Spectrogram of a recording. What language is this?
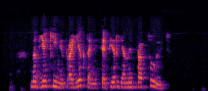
Belarusian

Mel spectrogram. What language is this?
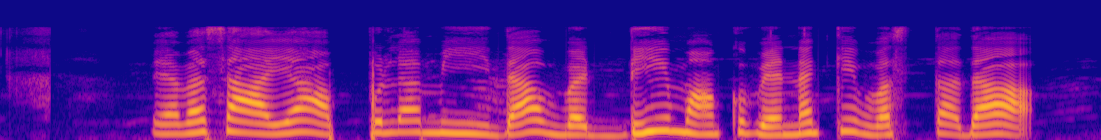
Telugu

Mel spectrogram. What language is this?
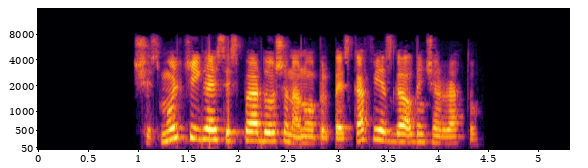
Latvian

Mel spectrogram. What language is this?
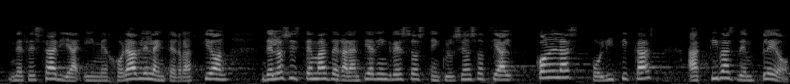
Spanish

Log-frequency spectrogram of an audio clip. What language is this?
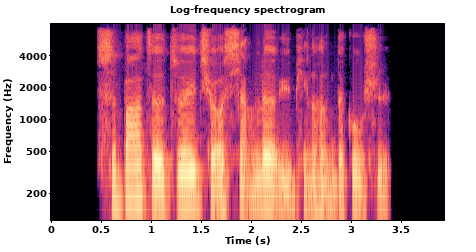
Chinese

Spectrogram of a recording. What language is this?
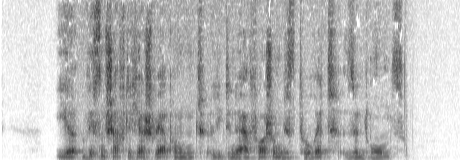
German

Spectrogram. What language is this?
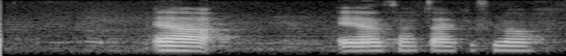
Icelandic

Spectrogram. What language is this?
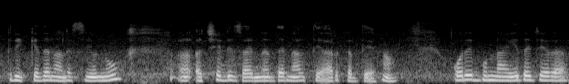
Punjabi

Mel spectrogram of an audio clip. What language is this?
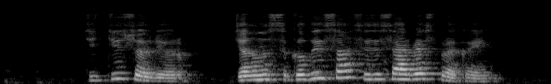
Turkish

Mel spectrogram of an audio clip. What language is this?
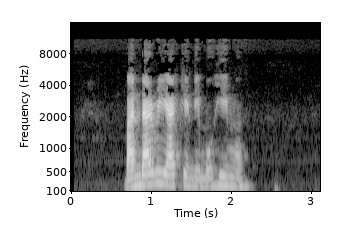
Swahili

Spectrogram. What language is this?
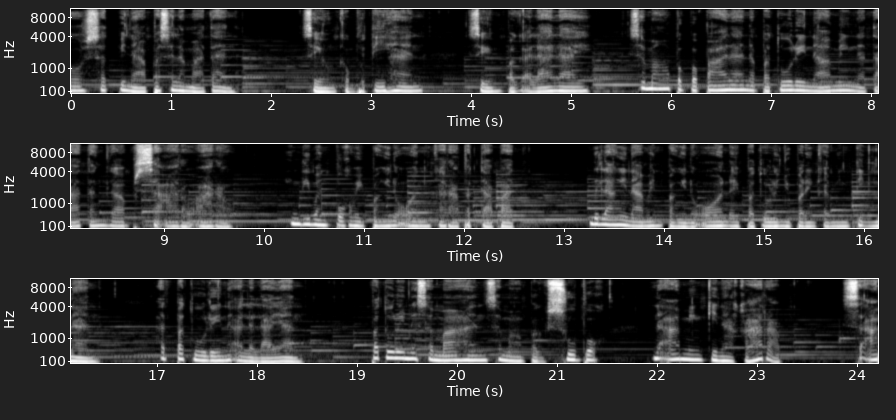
Filipino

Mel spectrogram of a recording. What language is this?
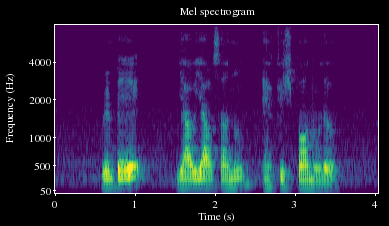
English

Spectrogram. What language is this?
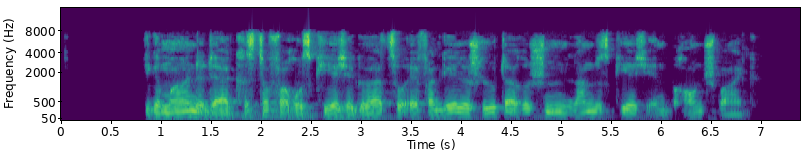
German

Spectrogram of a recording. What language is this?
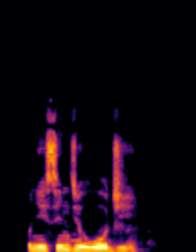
Igbo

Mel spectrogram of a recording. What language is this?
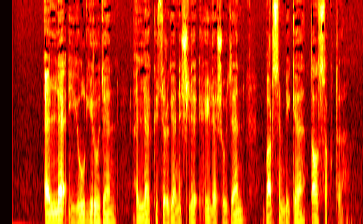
Bashkir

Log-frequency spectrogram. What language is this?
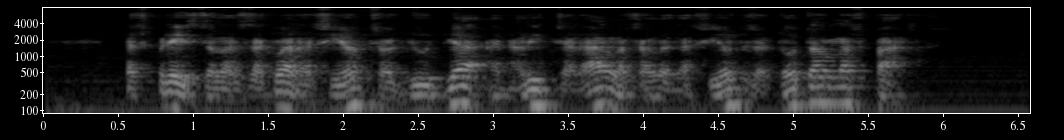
Catalan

